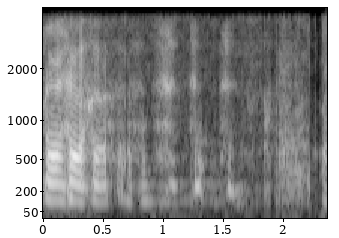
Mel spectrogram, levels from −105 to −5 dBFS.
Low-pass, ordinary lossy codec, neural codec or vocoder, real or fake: 3.6 kHz; none; codec, 16 kHz, 4 kbps, FreqCodec, larger model; fake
